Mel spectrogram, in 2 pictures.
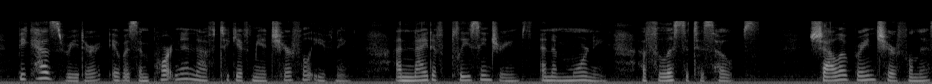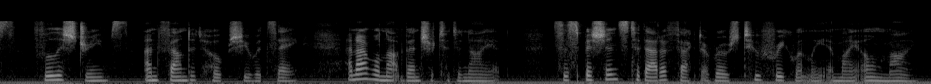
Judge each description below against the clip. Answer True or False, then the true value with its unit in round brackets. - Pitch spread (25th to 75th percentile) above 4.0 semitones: False (3.5 semitones)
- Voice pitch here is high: False (170 Hz)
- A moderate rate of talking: True (165 wpm)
